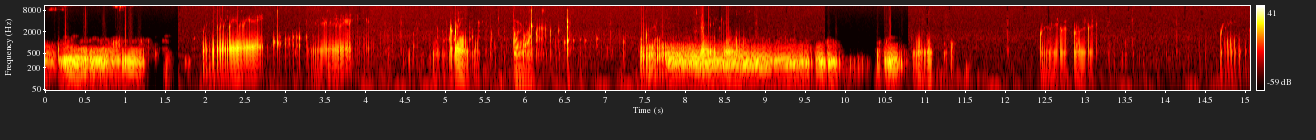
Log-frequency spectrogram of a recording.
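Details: A woman's stomach growling (borborygmi): long, loud gurgling and rumbling bursts with shorter pops between them.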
